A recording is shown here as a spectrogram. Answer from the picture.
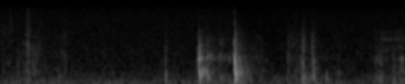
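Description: Small clicks and knocks of an iPad mini's charger, cable and packaging being handled, with two sharp clicks close together about two seconds in.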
